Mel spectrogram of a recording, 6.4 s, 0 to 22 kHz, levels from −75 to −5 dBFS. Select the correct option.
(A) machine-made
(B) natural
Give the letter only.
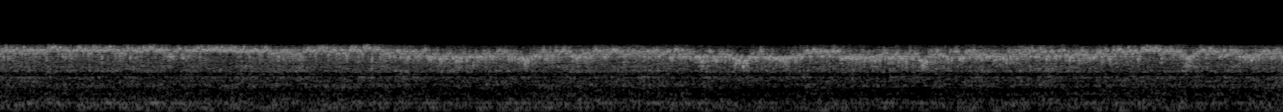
B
